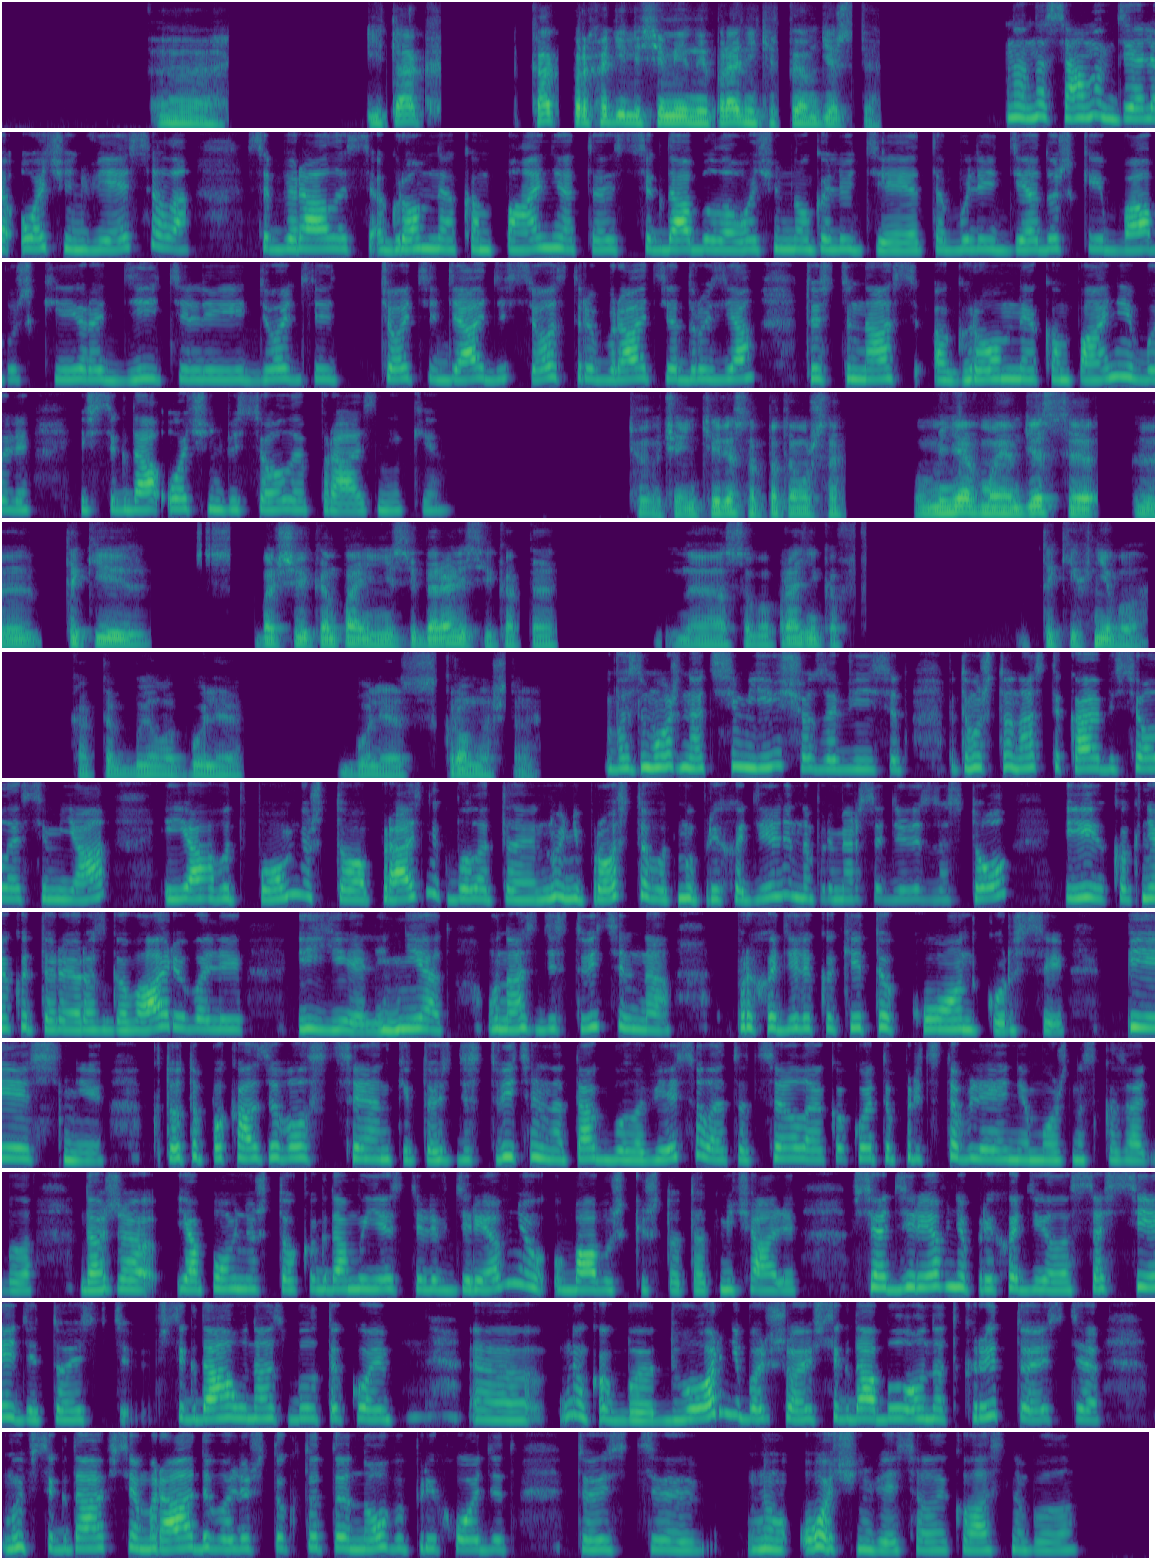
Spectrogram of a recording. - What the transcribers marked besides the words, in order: tapping; "тёти" said as "дёди"; other background noise
- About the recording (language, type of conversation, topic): Russian, podcast, Как проходили семейные праздники в твоём детстве?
